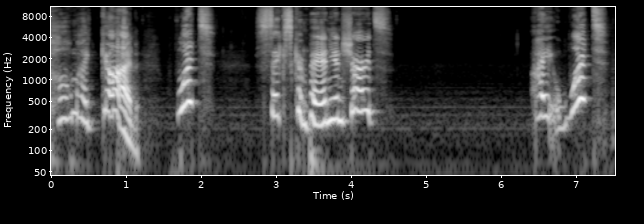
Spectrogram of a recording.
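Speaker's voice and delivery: very high, loud shocked outburst; high-pitched, drawn-out gasping disbelief; stunned disbelief. Real, not acted. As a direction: cry out in real amazement. Real shock at rare game pull.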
